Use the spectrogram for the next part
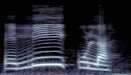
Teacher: La sílaba que yo pronuncio con mayor fuerza de voz al decir mi palabra es la sílaba li. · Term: sílaba tónica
